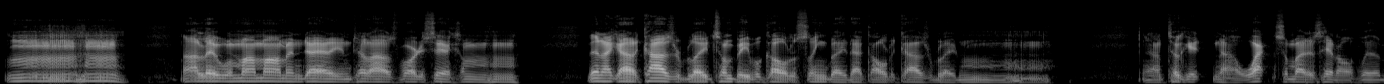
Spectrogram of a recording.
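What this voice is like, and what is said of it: Sling Blade character impression. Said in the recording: “If you've never seen Sling Blade, you don't know how great that impression is ... that impersonation is fantastic”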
